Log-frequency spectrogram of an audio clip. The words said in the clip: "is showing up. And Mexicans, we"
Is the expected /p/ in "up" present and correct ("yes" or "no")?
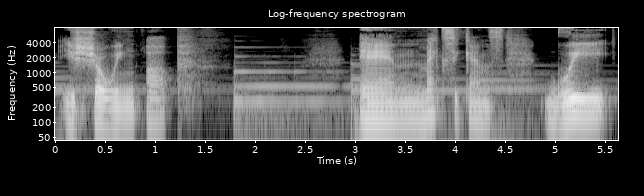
yes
